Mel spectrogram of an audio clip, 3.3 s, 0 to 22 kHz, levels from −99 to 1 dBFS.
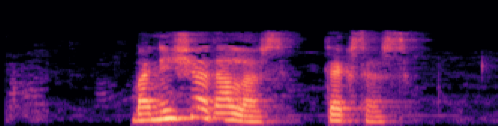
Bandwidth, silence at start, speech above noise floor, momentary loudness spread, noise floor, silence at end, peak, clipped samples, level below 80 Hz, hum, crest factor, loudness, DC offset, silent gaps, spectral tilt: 8 kHz; 0.9 s; 50 dB; 18 LU; -66 dBFS; 0.6 s; -2 dBFS; under 0.1%; -66 dBFS; none; 18 dB; -17 LUFS; under 0.1%; none; -5 dB/octave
